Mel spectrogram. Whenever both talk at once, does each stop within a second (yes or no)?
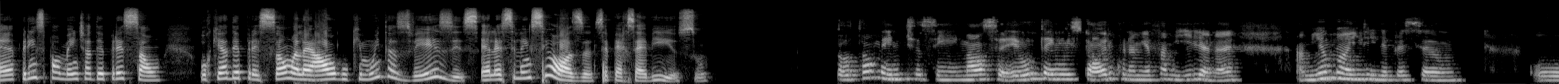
yes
